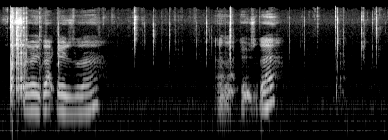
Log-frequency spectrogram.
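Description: Small plastic parts click and tap together.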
